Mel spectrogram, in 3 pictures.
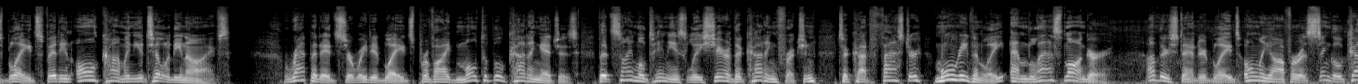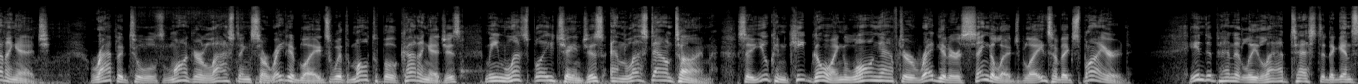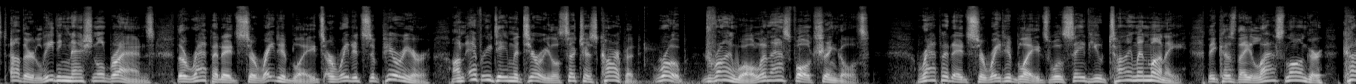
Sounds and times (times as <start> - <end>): Speech: 0.0 - 40.7.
